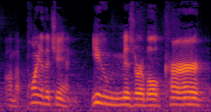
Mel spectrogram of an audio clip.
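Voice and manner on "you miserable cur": loud, slow heroic denunciation; ringing scorn, drawn out; contemptuous insult. A narrator's reading. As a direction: fling the insult with force. Hero insults attorney after punching him.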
